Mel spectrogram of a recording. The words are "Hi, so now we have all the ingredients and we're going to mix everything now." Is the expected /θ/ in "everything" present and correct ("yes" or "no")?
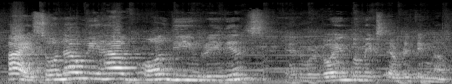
no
